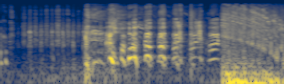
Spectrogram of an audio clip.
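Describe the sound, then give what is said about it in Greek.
A person imitates a dog's panting, quick rhythmic breathy huffs repeated about a dozen times, fairly loud, ending in a burst of noisy rustle. “Κάνει πράγματα σαν τα σκυλιά, α πούμε, ναι.”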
